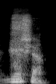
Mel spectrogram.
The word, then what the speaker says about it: Michel: know if I remember hearing his first name pronounced. Michel.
